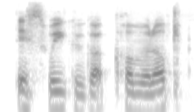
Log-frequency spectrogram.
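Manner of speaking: ordinary talk, nothing marked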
